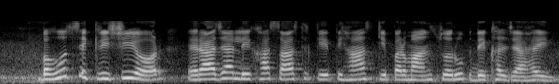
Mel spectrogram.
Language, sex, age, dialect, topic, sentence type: Magahi, male, 25-30, Western, banking, statement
